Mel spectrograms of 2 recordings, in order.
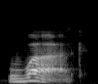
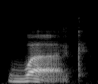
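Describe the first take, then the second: First: The vowel has extra, strong pressure. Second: The vowel has a little more pressure. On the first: "they put a little bit of extra pressure on it" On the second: "The mouth is slightly more open and there is a little bit more pressure"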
